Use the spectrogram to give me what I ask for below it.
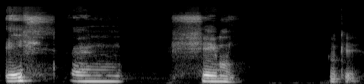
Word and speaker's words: ich: They will not say ish, they will say ik, or they will say ik. Don't fight with them. Anybody can pronounce whichever they want. But if you want to pass the exam, go with ish.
